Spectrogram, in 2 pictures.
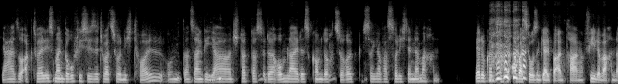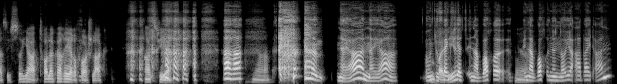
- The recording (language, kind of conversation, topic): German, unstructured, Wie reagierst du, wenn deine Familie deine Entscheidungen kritisiert?
- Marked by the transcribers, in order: other noise; chuckle; laugh; cough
